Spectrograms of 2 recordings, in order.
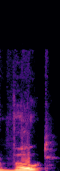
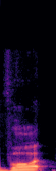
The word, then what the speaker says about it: Vought: Yeah, Vought or Vote. I pronounce it Vought. People pronounce his name differently.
